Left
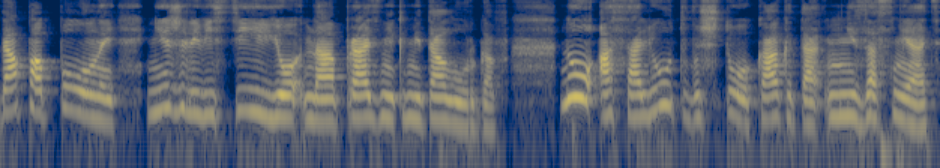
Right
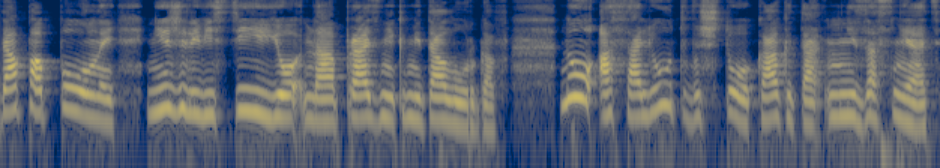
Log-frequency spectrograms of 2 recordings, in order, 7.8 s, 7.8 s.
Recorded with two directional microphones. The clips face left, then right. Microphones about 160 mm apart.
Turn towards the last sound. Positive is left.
turn(degrees=-5)  # may be behind; listen again after turning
